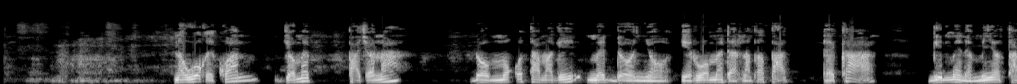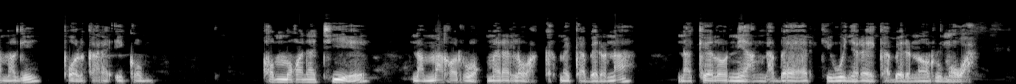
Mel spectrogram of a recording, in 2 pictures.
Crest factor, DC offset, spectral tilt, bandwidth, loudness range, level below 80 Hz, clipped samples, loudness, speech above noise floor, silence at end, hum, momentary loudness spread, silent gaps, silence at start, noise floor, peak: 14 dB; under 0.1%; -6 dB/octave; 7.6 kHz; 2 LU; -46 dBFS; under 0.1%; -14 LUFS; 52 dB; 0.4 s; none; 9 LU; none; 0.3 s; -66 dBFS; 0 dBFS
